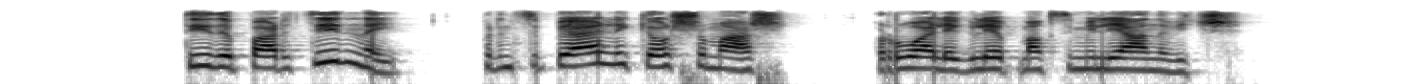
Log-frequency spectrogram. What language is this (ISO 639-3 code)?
chm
